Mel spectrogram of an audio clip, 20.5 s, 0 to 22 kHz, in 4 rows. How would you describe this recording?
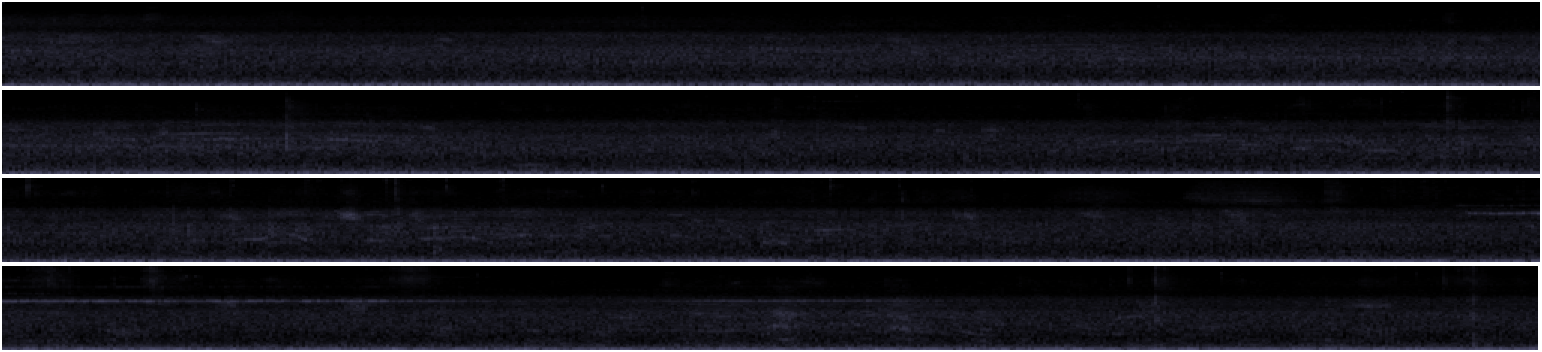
Afternoon park, Dogs barking, People walking in the park and rest, Traffic Sound, Binaural recordings, Zoom H4n + Soundman OKM II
